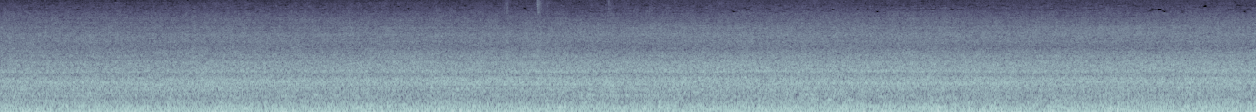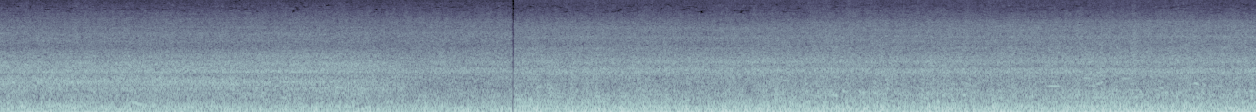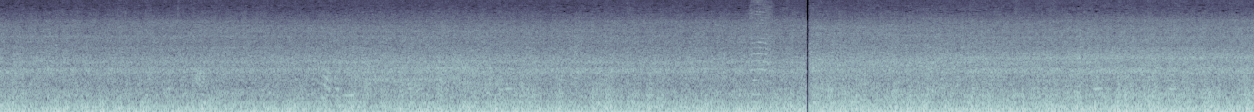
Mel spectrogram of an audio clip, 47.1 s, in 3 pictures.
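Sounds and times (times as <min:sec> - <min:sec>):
train wheels rumbling on track: 0:00.0 - 0:47.0.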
